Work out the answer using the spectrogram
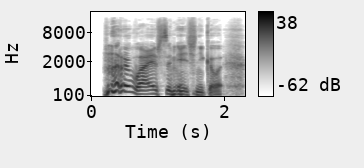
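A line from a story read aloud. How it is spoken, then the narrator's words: Short laugh. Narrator (Russian): хохотнул Родион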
